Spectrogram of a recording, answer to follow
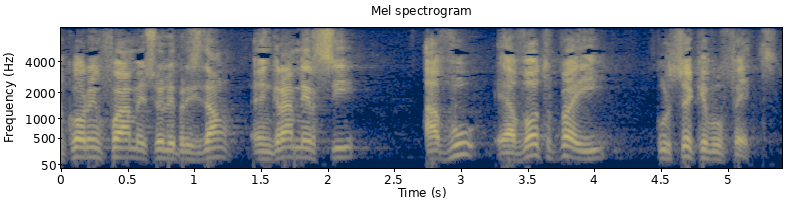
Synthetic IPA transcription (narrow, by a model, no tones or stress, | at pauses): ŋkɔɾynfwaməsjøləpɾezid̪ɑ̃ɛ̃ŋɡɾɑ̃mɛʁsi | avueavɔt̪ɾəpai | puɾsøkəvufɛ̰t̪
